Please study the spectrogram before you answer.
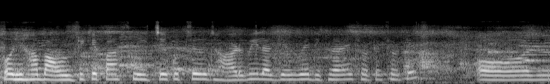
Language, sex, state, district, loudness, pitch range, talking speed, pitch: Hindi, female, Madhya Pradesh, Dhar, -16 LUFS, 220-235 Hz, 185 wpm, 230 Hz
